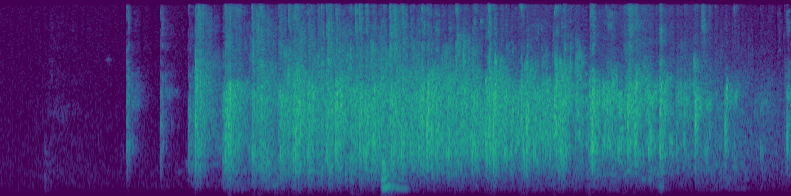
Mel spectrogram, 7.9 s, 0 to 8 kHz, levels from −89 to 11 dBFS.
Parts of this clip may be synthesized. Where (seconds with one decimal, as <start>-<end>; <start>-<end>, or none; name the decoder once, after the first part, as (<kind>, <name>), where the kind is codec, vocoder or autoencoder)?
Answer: 6.2-7.1 (codec, DAC)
